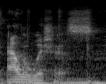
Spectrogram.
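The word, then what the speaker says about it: Aloysius: bit weird uh my middle name is alowishus that's how you pronounce it um so I have this this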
